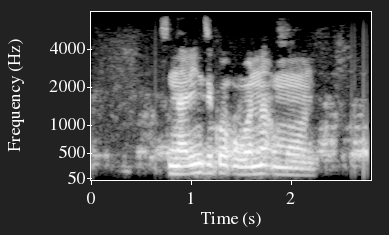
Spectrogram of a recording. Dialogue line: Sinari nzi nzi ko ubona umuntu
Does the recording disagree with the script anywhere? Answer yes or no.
yes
